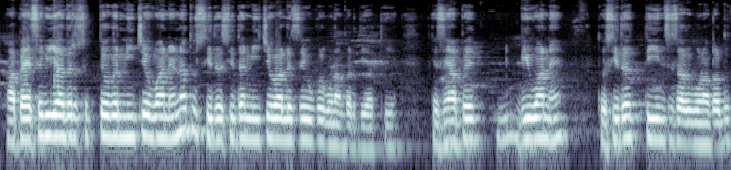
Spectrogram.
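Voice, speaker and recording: A man's voice: fairly high pitch, dark tone. A male maths teacher, patiently explaining steps in a casual lesson video.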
